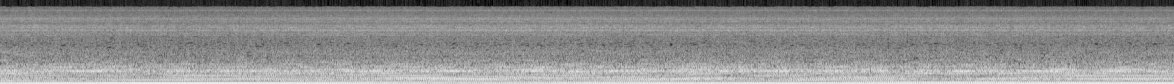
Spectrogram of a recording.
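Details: Nebulizer compressor sound.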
